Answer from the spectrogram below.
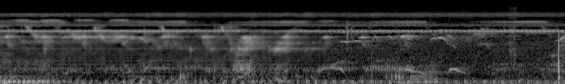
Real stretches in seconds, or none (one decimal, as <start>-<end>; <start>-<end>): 3.3-5.7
